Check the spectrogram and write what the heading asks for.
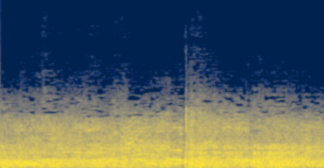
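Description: Two sharp cracks about half a second apart near the end, from a drill team's rifle and stamping moves during a fancy drill routine, over steady crowd chatter.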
